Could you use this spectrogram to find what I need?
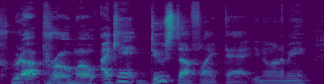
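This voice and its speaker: A man talks at a moderate speed with noticeable noise in the background. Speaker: aspiring wrestler. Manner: casual, rambling speech with false starts.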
